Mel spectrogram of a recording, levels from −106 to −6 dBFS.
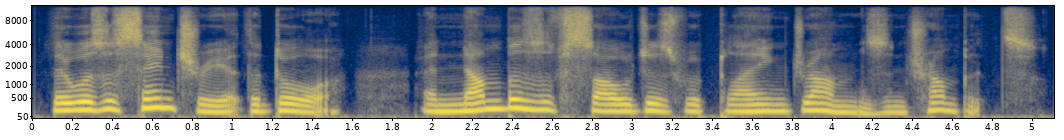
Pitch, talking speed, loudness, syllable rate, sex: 170 Hz, 190 wpm, -17 LUFS, 4.9 syllables/s, male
